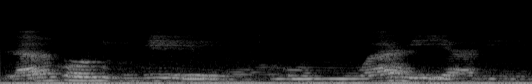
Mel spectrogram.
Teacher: Lakum di itu tidak boleh berdengung. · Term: mim izhar syafawi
